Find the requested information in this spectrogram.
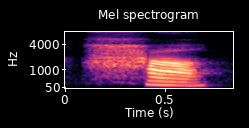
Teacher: ہا کے ساؤنڈ میں واضح فرق ہو، یہ ہا وسط حلق سے نکلے گا ہا، اور حمزہ والا اکثر پڑھتے ہیں لوگ، حمزہ کے ساتھ جو ہا ہے نا وہ والی آواز ہوتی ہے اکثر لوگوں کی۔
